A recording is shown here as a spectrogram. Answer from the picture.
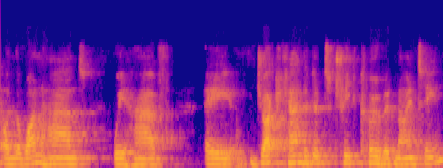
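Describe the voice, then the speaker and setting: Very slowly and with an Austrian accent, a man speaks at fairly high pitch in a dark, mellow, somewhat breathy tone with fairly even intonation, and room echo is audible. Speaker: biotech company executive. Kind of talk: business presentation. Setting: video call.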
